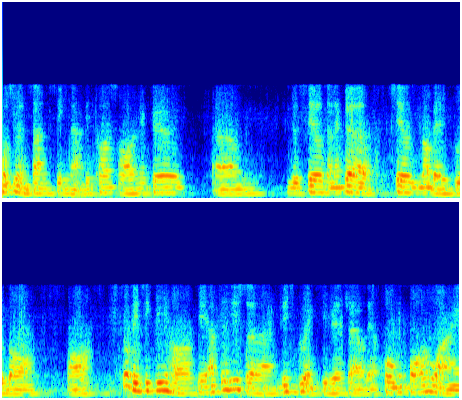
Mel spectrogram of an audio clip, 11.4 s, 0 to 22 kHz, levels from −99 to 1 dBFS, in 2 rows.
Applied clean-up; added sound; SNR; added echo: neural separator model SepFormer DNS4.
